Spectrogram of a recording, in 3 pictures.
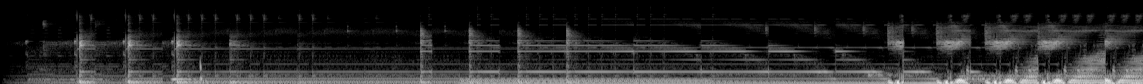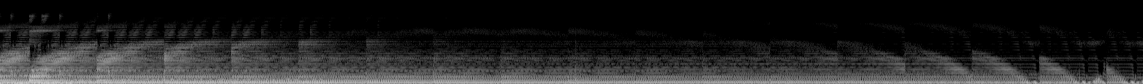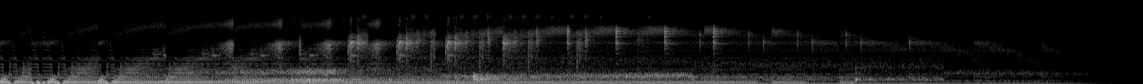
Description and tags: remix of "Tuning a Roland Oetter acoustic guitar" added by juskiddink (see remix link above)
slow down, filter, glitch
